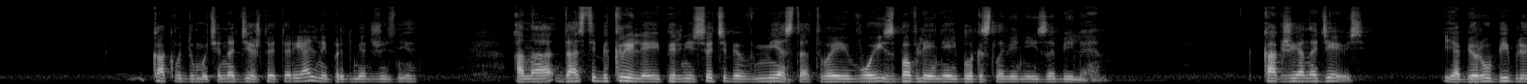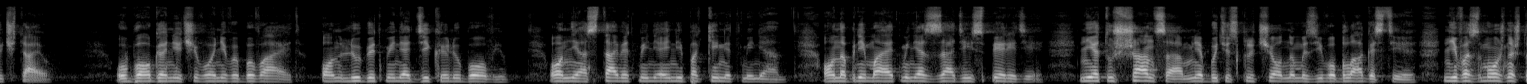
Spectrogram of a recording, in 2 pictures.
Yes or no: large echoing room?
yes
